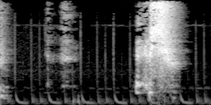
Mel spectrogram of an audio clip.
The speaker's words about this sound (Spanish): Uf, coronavirus, coronavirus. gracias, gracias. Estornudé, ni modo, tenía que estornudar.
